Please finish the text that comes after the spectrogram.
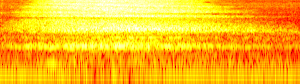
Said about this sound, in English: One last big deep breath in through the nose and out.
